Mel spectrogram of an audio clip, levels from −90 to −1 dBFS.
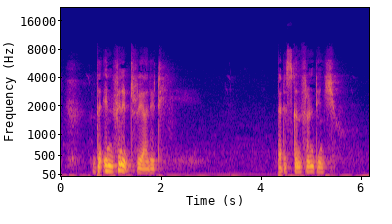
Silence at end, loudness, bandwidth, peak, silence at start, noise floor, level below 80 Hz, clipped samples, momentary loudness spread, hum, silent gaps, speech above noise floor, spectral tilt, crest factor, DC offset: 0 s; -23 LUFS; 8.4 kHz; -6 dBFS; 0.15 s; -57 dBFS; -58 dBFS; under 0.1%; 23 LU; none; none; 35 dB; -6.5 dB/octave; 20 dB; under 0.1%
